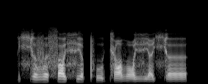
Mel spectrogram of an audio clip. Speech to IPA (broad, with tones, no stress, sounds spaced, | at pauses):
ç ə˦ v ə˦ s ɒ˥ fʲ ɒ˦ pʰ u˩ kʲ ɜ˨ ðˤ u˩ vʲ ɑ˩ ç ɜ˨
